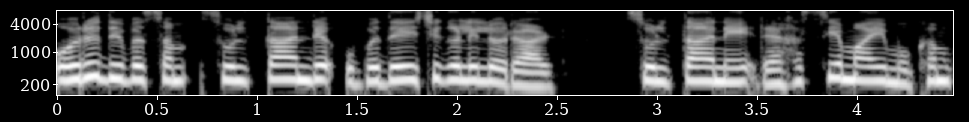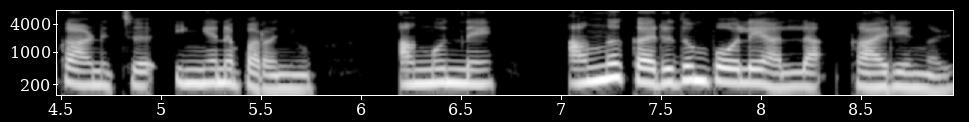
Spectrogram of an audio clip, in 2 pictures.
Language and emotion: Malayalam, neutral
